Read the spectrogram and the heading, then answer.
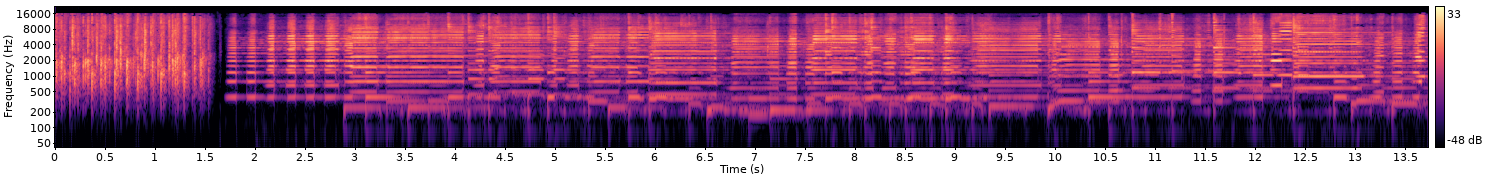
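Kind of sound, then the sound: crowd, applause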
